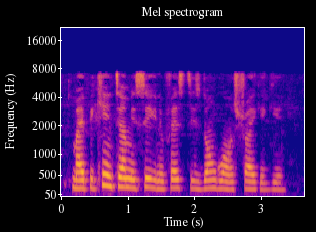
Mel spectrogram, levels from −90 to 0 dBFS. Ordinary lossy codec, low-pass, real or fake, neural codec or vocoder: MP3, 64 kbps; 7.2 kHz; real; none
